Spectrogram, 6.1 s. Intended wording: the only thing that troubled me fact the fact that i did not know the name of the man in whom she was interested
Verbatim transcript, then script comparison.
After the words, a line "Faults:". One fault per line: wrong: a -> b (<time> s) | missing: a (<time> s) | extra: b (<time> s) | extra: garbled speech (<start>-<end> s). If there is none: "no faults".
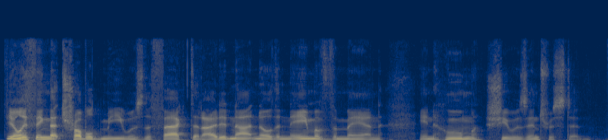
the only thing that troubled me was the fact that i did not know the name of the man in whom she was interested
Faults:
wrong: fact -> was (1.2 s)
